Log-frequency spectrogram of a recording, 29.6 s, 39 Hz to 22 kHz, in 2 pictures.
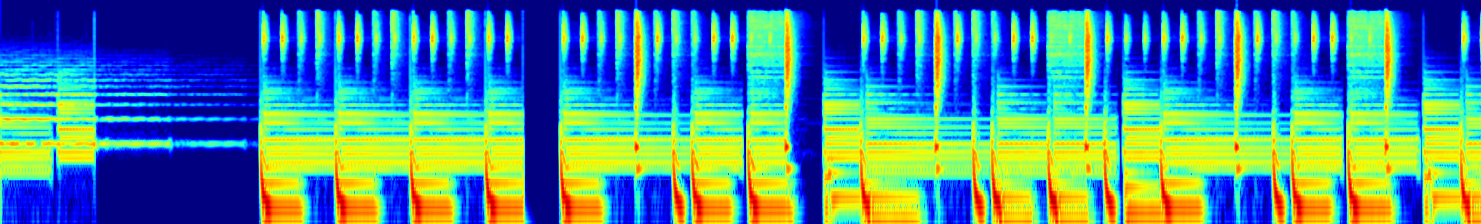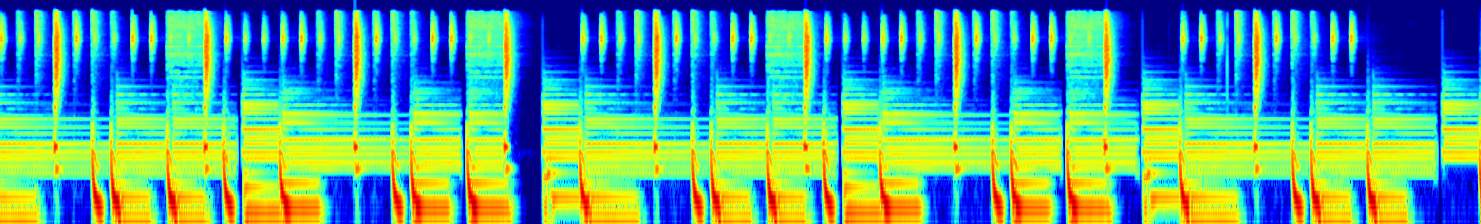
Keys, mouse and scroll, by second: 0.3 scroll up 2, 1.6 alt+r, 2.6 r, 2.8 x, 3.3 KP_9, 3.5 KP_0, 4.2 click, 5.3 s, 6.7 click, 7.4-9.0 drag, 9.6 KP_3, 11.0-12.9 drag, 13.1 scroll up 1, 13.2-13.5 middle drag, 14.3 KP_1, 15.2 middle drag, 15.6 scroll up 2, 15.8 shift+middle drag, 16.3 right click, 18.0 click, 18.5-18.9 middle drag, 19.1-19.4 middle drag, 19.6-19.9 shift+middle drag, 20.0 scroll up 1, 20.1 middle click, 20.9 click, 21.2 middle click, 21.9 click, 24.0 click, 24.6 click, 25.8 click, 27.0-29.6 drag.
